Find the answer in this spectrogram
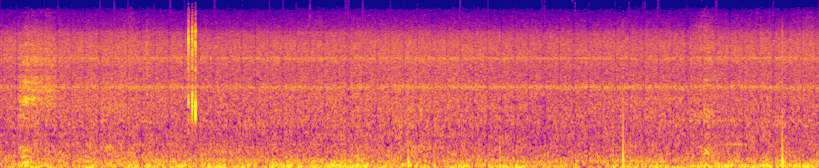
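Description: Steady low rumble of wind on the microphone, with a faint steady high whine and a single sharp click about two and a half seconds in.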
